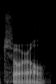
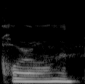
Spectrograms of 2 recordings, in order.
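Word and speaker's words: Chorrol: Or Choral, whatever you want to call it. – I heard it pronounced Coral in the city. So I'm going with Coral.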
